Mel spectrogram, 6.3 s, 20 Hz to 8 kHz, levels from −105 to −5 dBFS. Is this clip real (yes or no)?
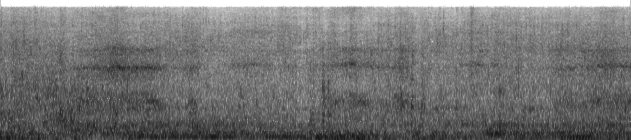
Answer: no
